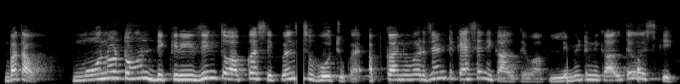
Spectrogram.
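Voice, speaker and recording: A man's voice: high voice, animated, normal speed, vocal fry, dull audio. A man teaching maths in a live online class, quizzing students with constant rhetorical questions and repeating key answers to drill them in.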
